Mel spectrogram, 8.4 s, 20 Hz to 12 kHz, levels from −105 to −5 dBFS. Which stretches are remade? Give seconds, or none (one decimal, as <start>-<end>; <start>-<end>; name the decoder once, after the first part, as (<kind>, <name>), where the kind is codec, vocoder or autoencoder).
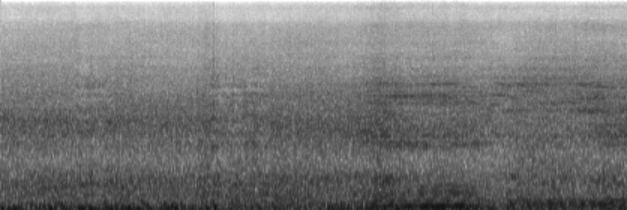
1.0-1.5 (codec, SNAC); 2.8-3.6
